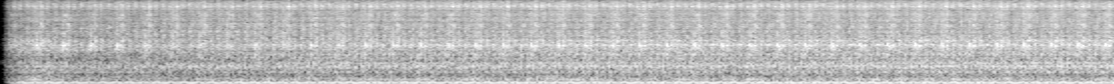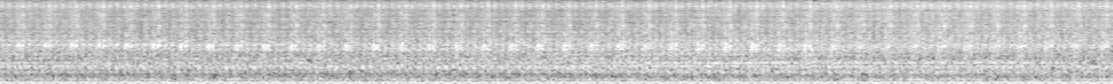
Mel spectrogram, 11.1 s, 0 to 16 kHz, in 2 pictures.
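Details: VW Super Beetle 1679 cc dual-port engine at idle: steady low idle with faint irregular tapping, owner suspects knock near the oil pump, more noticeable underneath; source uncertain.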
